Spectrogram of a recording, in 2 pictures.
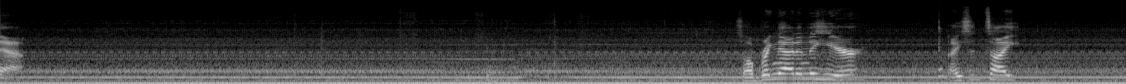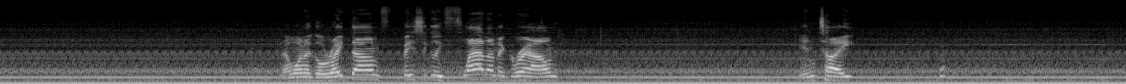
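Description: A small excavator's diesel engine runs with a steady low hum.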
